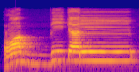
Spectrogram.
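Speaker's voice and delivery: slow, drawn-out melodic tilawat; Quran recitation. Acted. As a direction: recite slowly with a long melodic line. (آہستہ، کھینچ کر، سریلی تلاوت)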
